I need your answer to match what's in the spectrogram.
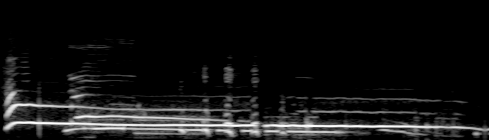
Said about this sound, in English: There was one wolf that was laughing and not howling. I was totally unprepared for that.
